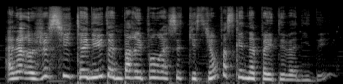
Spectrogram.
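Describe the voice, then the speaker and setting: Woman with a high voice, wry offhand answers, faint music. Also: lively intonation, quick pace.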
